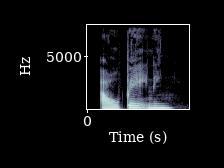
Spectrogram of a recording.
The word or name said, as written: afbagning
